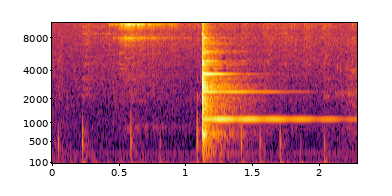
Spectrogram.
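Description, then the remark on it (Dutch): A single bright clink of cups or glass rings out with a sustained high tone while coffee is being made in the morning, set against a soft, steady series of low knocks or ticks in the background. No one speaks. “Ik ga koffie zetten.”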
